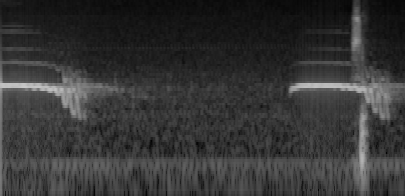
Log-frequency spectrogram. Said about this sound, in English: So that's eerie, too, in the middle of the night. It's that last part, that little like vibrato part at the end that is like, is that a horse? Yeah, it's very strange. That's a screech owl.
